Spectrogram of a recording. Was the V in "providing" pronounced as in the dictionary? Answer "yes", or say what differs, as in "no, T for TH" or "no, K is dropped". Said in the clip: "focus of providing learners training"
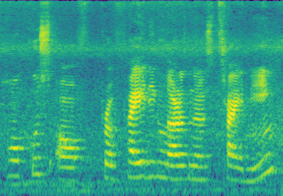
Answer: no, P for V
